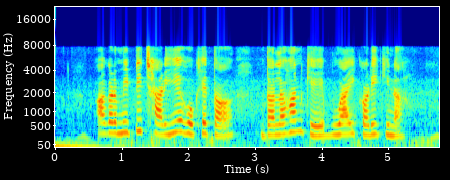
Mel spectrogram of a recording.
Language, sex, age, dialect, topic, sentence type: Bhojpuri, female, 18-24, Southern / Standard, agriculture, question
